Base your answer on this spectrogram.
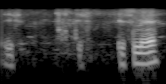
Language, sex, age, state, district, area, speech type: Hindi, male, 60+, Bihar, Muzaffarpur, rural, conversation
